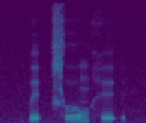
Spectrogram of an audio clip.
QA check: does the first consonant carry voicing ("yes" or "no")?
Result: no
